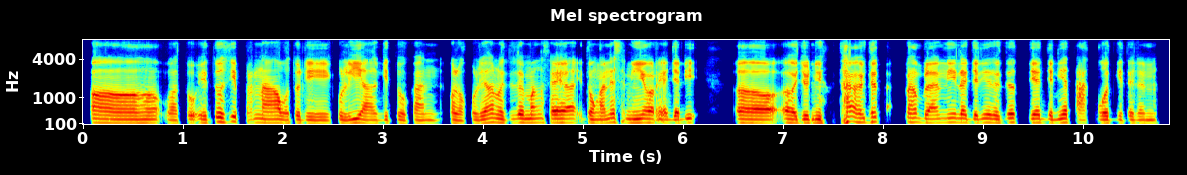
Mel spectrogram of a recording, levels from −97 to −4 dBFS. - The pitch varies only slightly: Yes, narrow, 2.2 semitones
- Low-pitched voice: Yes, low, 125 Hz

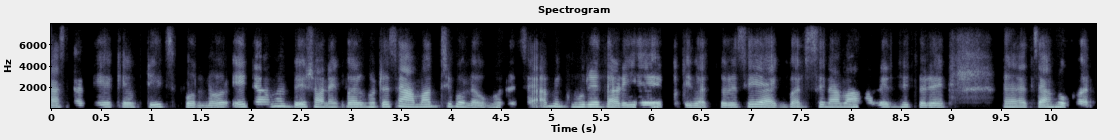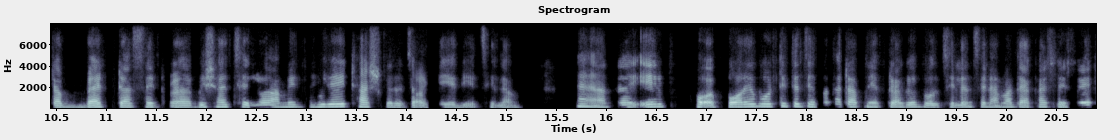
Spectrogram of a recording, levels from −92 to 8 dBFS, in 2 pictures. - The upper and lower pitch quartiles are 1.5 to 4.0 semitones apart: Yes, average, 2.8 semitones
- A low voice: No, medium, 185 Hz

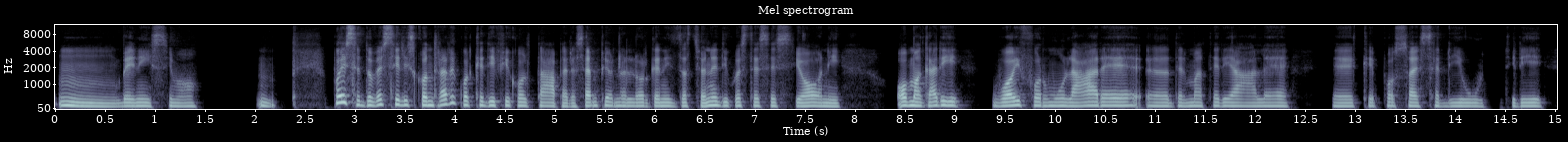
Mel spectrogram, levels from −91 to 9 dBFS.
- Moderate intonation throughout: No, narrow, 2.0 semitones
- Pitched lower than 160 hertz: Yes, medium, 140 Hz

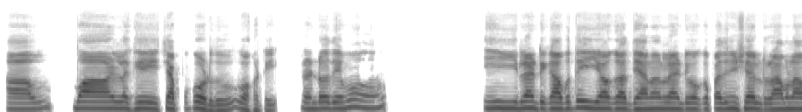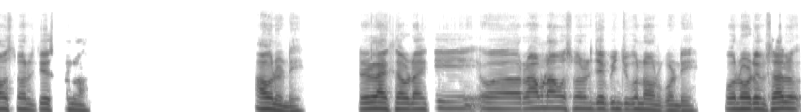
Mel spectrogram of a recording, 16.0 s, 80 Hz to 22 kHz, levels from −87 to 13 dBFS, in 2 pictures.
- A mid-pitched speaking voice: Yes, medium, 175 Hz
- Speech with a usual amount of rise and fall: No, narrow, 1.5 semitones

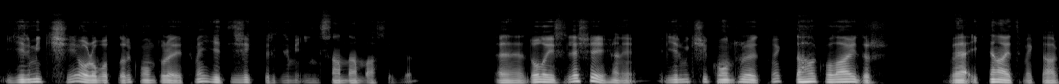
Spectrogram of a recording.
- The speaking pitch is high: No, low, 100 Hz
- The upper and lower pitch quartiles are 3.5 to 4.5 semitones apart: Yes, average, 4.1 semitones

